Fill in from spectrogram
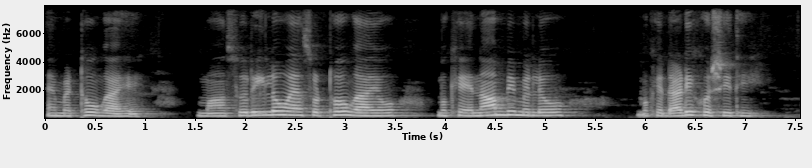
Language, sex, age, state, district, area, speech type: Sindhi, female, 45-60, Maharashtra, Thane, urban, spontaneous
